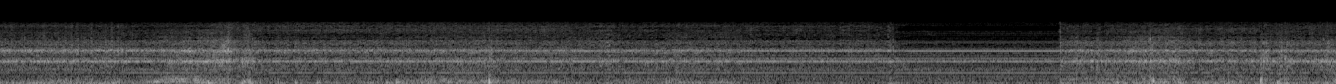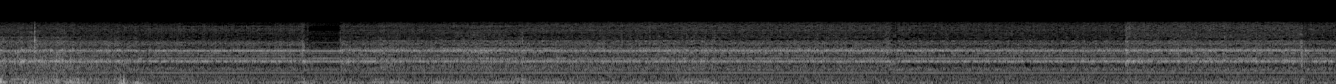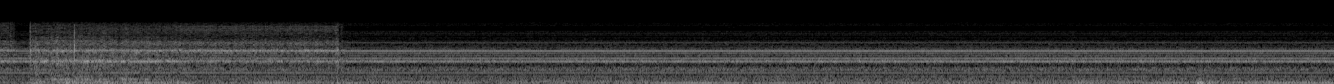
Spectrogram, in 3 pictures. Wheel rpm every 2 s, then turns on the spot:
70, 70, 70, 70, 20, 60, 70, 50, 50, 60, 60, 50, 80, 60, 50, 0, 0, 0, 0, 0.
none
